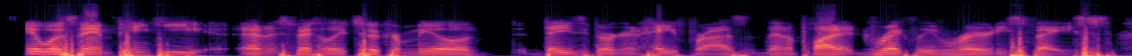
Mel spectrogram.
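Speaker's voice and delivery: usual speaking voice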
